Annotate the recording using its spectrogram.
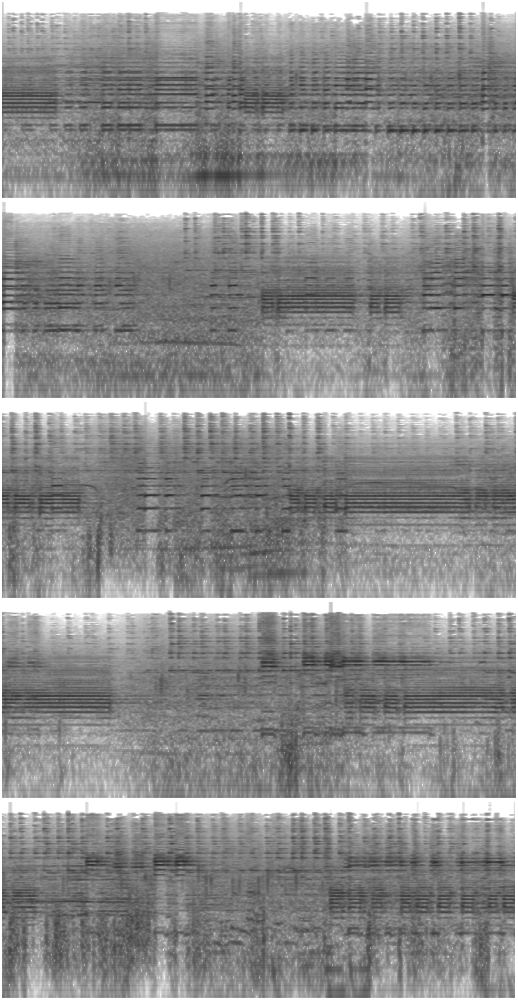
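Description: Car horns honking as a line of cars drives slowly past, several horns at different pitches overlapping, often held for several seconds with short gaps between.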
